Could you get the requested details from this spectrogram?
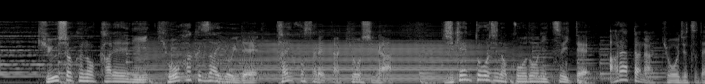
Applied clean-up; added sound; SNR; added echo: none; Wind instrument, woodwind instrument; 8 dB; none.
